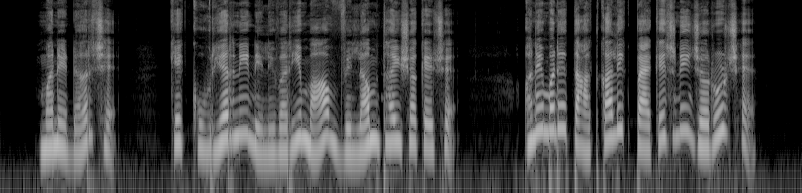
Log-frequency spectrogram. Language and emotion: Gujarati, fearful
